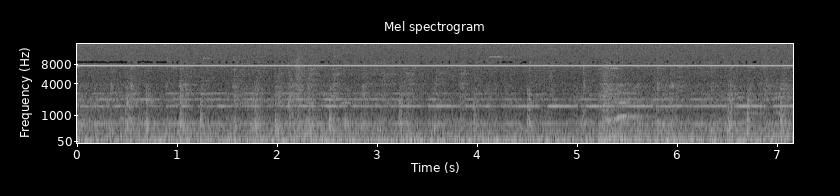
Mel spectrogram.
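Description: A freight train rolls by steadily into a rail yard, a dense rumble with rhythmic clickety-clack of wheels and a faint squeal, close and continuous.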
